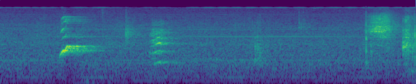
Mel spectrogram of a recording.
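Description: Pet parrots giving two short, high-pitched chirps, about a third of a second in and again just under a second in.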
